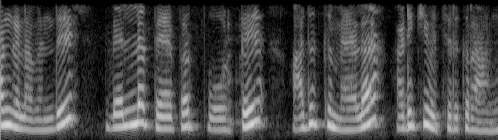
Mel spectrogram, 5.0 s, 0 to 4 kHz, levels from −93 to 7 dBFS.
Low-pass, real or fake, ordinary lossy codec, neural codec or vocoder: 3.6 kHz; fake; none; vocoder, 22.05 kHz, 80 mel bands, Vocos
